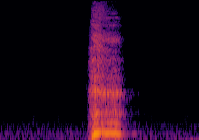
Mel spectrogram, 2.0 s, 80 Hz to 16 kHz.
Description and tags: breathing GOOD
Mono recording of heavy breathing and gasping. No processing; this sound was designed as source material for another project.
breath, breathing, gasping, heavy, MTC500-M002-s14, panting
